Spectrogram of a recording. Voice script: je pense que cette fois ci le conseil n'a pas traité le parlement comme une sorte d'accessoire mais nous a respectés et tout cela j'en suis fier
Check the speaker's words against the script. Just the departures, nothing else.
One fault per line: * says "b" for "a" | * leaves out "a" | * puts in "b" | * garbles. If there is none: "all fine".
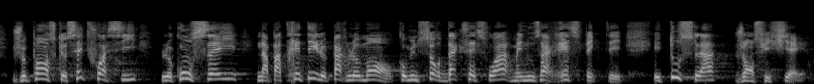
all fine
